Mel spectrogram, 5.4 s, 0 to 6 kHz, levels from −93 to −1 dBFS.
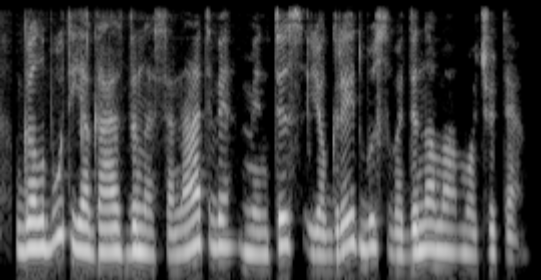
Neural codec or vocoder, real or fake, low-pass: none; real; 5.4 kHz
